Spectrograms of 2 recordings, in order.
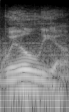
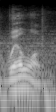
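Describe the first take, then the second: First: The name is said with a 'yuh' glide. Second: The name is said without a 'yuh' glide. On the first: The speaker calls it wrong. "I was saying William. Okay, my bad. I had that wrong" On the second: The speaker calls it right. "there's no A, so it's Willem"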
